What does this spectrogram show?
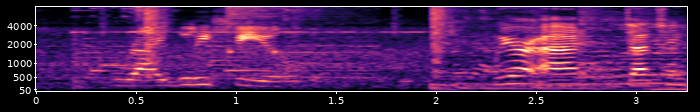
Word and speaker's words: Wrigley Field: To pronounce it right, be like, this is Wiggly Field. No. You gotta be like, welcome to Wrigley Field.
